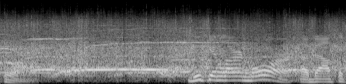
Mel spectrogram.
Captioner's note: audience cheers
